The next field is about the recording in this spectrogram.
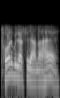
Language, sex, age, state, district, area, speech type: Hindi, male, 30-45, Uttar Pradesh, Prayagraj, urban, conversation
